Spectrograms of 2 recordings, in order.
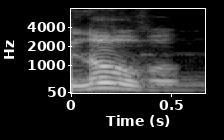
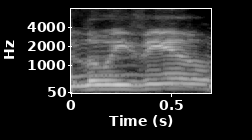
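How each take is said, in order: First: It is pronounced the way locals say it. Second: It is pronounced the way outsiders say it. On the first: The person saying it knows the place. The speaker calls it right. "when they say Louisville, then then you know they know" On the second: The person saying it is not from there. The speaker calls it wrong. "you hear them say Louisville, then you know they not"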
